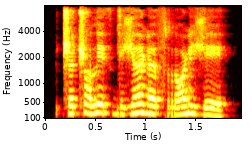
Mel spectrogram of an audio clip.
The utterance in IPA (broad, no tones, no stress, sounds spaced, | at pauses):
ʈ͡ʂ ə ʈ͡ʂ ɔ l e θ ɡ e ʒ ɜ ɳ ɜ f r ɔ ɳ i ʒ e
